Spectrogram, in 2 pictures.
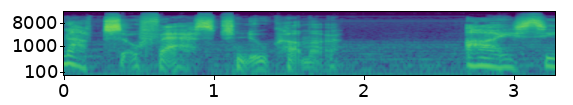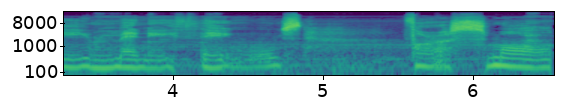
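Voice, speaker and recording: A put-on character voice at middle pitch, very slow pace and long, frequent pauses. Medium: video game. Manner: theatrical, beckoning.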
